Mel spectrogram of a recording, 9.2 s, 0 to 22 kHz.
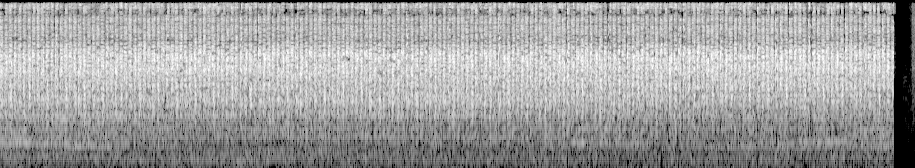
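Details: Toyota 2TR engine (Fortuner/Prado), cold start: fast, fairly even light ticking, a little under three a second, over a hissy idle; sticking hydraulic lifters suspected, tappets and oil pressure to be checked.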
